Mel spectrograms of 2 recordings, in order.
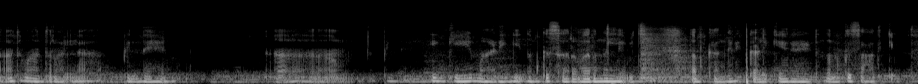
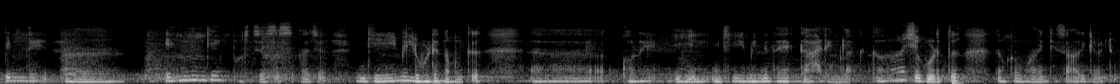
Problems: background sounds at intervals, low volume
